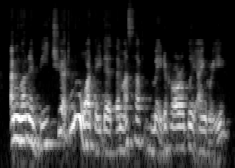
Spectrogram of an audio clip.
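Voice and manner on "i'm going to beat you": plain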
